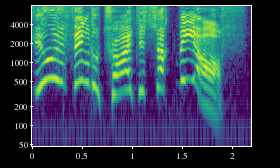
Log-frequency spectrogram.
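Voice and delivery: high-pitched, heated accusation; indignant outburst. Acted. Witness turns on the officer in court, indignant high outburst. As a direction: fling the accusation back, voice shooting up.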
